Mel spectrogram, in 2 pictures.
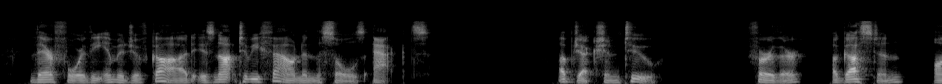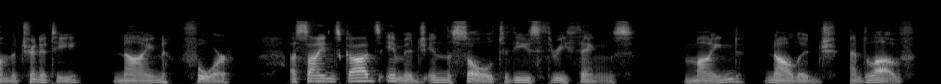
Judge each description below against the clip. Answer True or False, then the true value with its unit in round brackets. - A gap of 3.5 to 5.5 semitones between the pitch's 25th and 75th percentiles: True (4.4 semitones)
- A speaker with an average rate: False (115 wpm)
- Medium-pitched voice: False (90 Hz)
